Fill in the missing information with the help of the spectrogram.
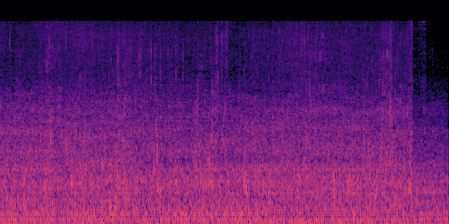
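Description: A boat engine hums steadily under wind buffeting the microphone, with no speech.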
